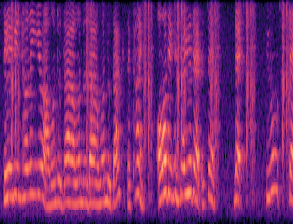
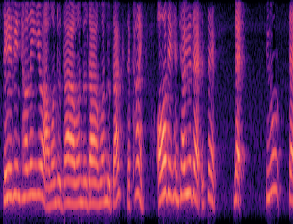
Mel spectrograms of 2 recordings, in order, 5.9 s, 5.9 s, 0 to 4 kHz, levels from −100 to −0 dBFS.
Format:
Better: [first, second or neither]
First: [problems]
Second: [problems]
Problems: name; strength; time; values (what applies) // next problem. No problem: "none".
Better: second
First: background sound (Camera); 17 dB below the speech // room echo; dies away in 0.4 s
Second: none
